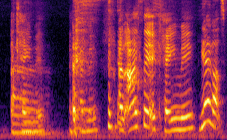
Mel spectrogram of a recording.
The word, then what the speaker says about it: Akemi: right yeah yeah um my name said okay me but evan says it differently but that's fine it is felt like maybe it could be a chemist yeah yeah you just pronounced e like an a kind of thing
